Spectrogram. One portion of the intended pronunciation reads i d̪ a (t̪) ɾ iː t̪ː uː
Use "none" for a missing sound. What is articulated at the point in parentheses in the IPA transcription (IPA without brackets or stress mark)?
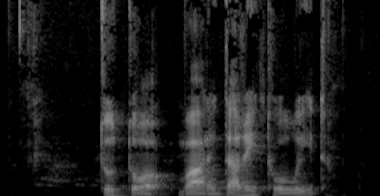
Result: none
